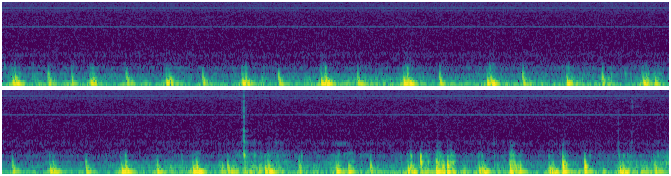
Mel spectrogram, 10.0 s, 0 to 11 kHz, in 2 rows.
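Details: Adult resting heartbeat recorded by ultrasound in the morning soon after waking, after caffeine and morning medications: steady, strong whooshing pulses, roughly 100 per minute, over a low hum.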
